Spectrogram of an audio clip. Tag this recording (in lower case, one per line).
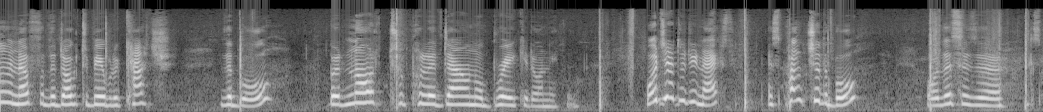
speech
